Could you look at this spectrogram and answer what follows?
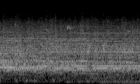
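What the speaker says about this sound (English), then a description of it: "the crowd coming to their feet as their Storm will advance to 2-0 on the series" A basketball crowd roars and applauds in a sustained, dense wash of cheering as the home team nears a playoff series win.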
